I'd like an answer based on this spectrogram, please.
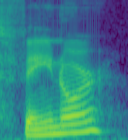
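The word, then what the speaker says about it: Fëanor: So it's not FOR, right? It's Fenor. But is that like more nasely or is that only at the beginning? For. Fenor. It's Feyenor.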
